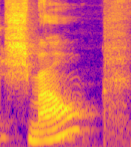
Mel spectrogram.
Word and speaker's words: Schmal: Her name is Jenny Schmal. Did I pronounce that right, Jenny?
